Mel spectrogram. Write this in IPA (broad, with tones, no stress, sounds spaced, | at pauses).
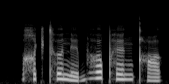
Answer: χ ə˧ t͡ʃ tʰ ə˧ n e˩ bʱ ʌ˥ pʰ ɛ˧ ŋ qʰ ʌ˩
